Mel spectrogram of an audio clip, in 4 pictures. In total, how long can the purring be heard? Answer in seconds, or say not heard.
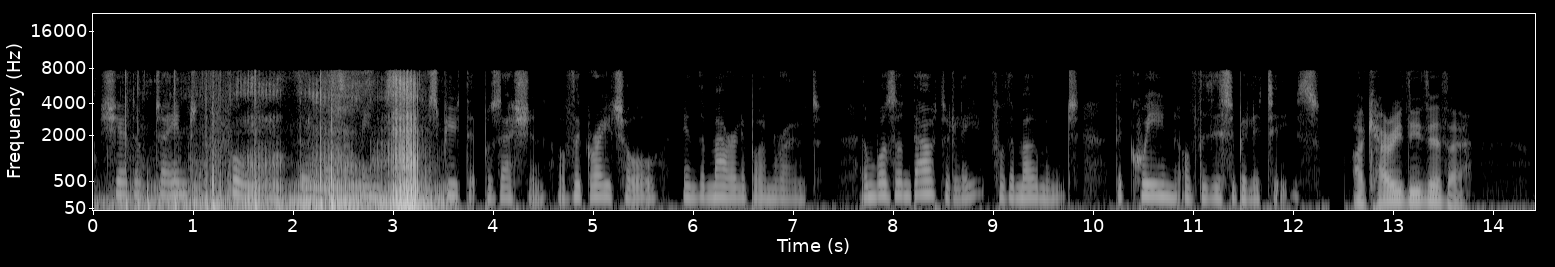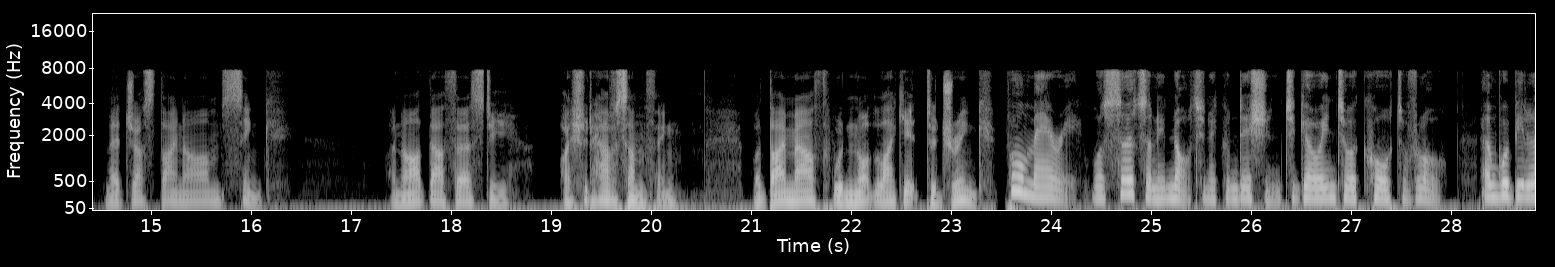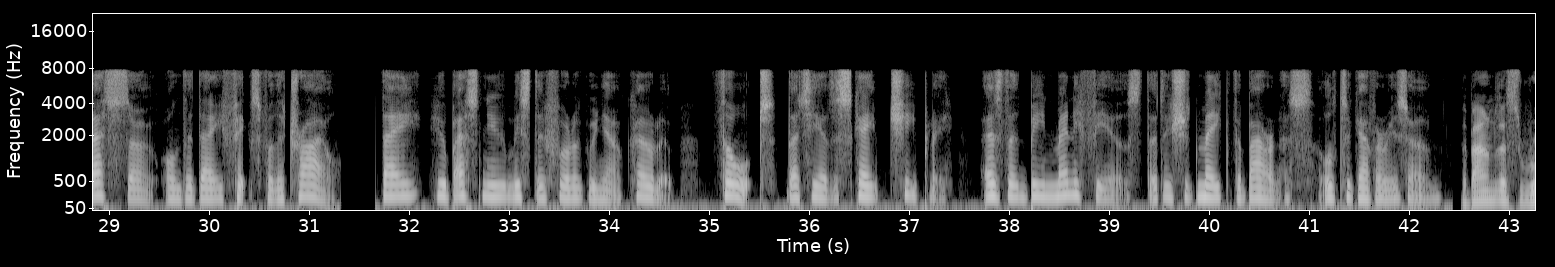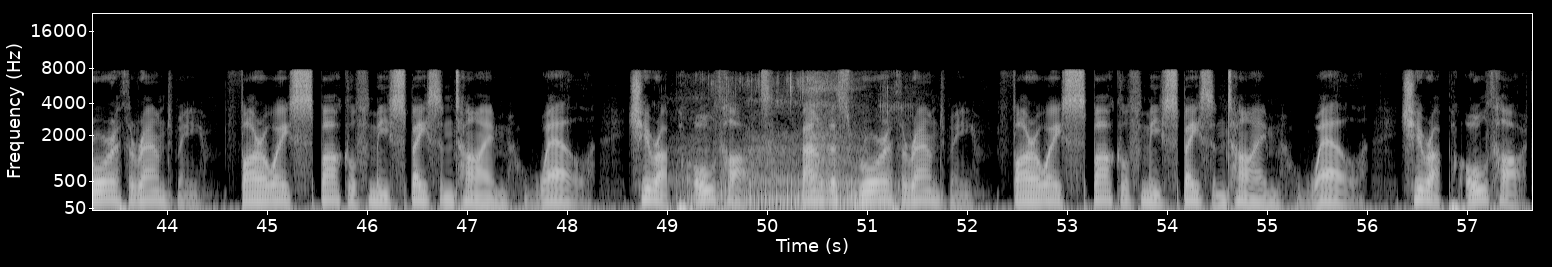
6 s.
